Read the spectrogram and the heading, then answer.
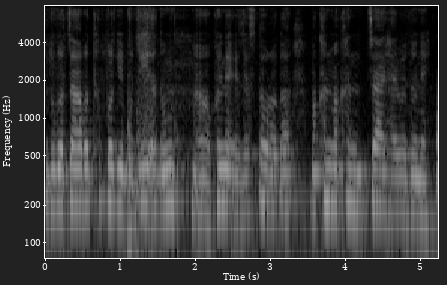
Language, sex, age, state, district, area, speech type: Manipuri, female, 30-45, Manipur, Imphal West, urban, spontaneous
